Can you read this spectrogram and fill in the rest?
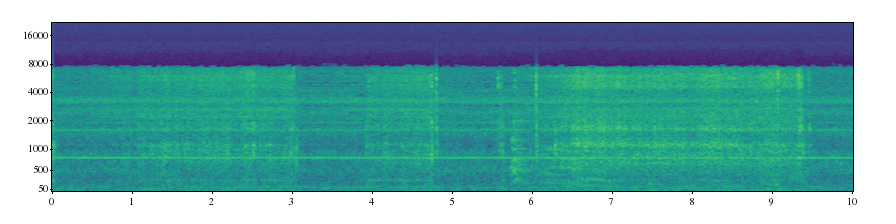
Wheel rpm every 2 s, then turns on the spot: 10, 10, 0, 10, 10.
2-4 6-10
